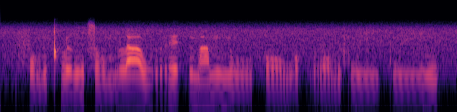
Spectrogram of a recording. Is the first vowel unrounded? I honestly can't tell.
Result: no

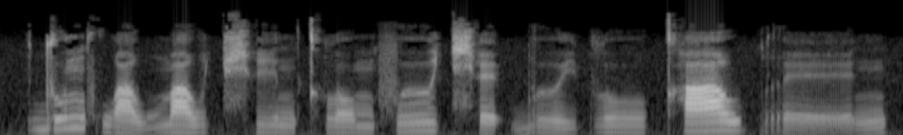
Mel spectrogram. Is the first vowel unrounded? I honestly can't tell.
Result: no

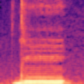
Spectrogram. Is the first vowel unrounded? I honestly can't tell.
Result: yes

